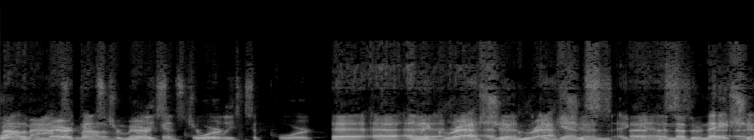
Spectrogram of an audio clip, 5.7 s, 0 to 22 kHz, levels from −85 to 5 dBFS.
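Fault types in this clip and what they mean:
Doubled audio track: a second full-band copy of the whole clip runs about 0.7 s behind the first and only a few decibels quieter, likely from a second capture path. Unlike an echo or reverb, it has no decay and no room colour.
Short stall from a late packet: from 1.78 to 1.85 s a sound is held about 53 ms too long before the audio resumes where it stopped. Unlike a dropout, nothing is missing. The audio only runs slightly later afterwards.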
